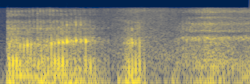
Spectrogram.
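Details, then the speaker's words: Very loud snoring from a sleeping woman in a comedic couple skit. "حياتي عم بتشنخري زبطي صوتي طالع صوت شخير كتير قوي"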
